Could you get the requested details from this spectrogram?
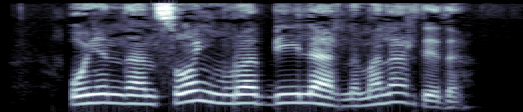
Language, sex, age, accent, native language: Uzbek, male, 12-17, Farg'ona, Uzbek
